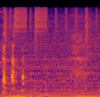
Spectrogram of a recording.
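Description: A woman's short laugh trailing off in a few breathy bursts, then faint background music over a low steady hum.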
